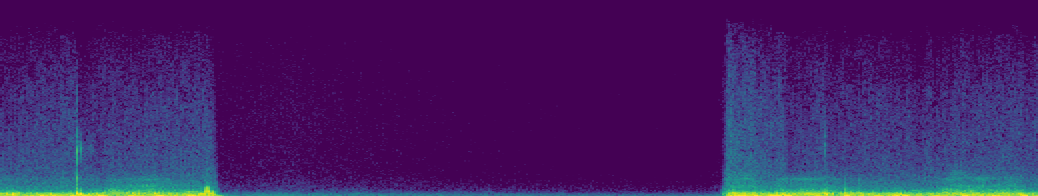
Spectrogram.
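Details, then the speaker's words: Bronchial breath sounds auscultated over the left lower lobe. "bronchial sound, left lower lobe."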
